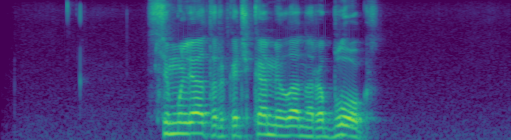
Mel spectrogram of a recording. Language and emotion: Russian, angry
